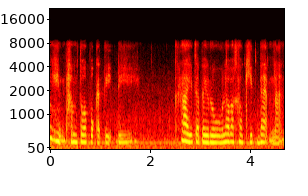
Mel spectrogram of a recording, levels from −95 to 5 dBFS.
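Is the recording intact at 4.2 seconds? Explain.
No. Opus voice compression runs through the whole clip, including 4.2 s. The SILK speech coder, at a rate that fits about 12 kbps, cuts everything above 8.8 kHz and coarsely codes the excitation. The speech sounds muffled, hoarse and slightly robotic.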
